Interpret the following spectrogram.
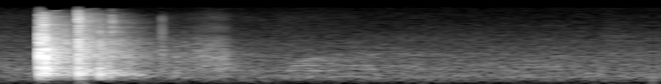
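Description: A wooden colored pencil set down on a wooden tabletop: a quick cluster of sharp clicks and taps just after the start, dying away within about half a second.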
